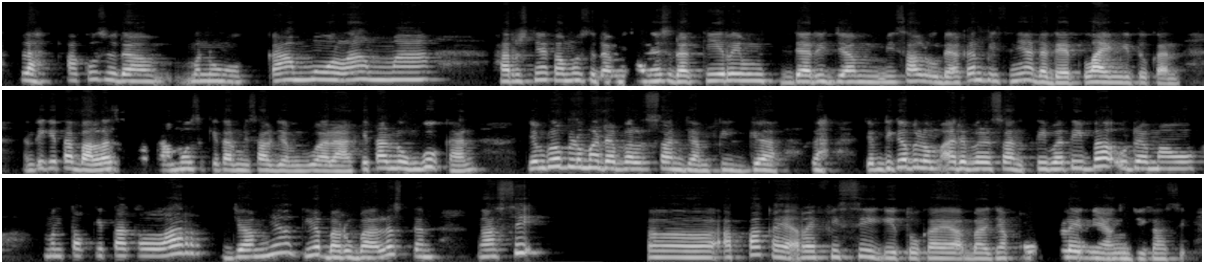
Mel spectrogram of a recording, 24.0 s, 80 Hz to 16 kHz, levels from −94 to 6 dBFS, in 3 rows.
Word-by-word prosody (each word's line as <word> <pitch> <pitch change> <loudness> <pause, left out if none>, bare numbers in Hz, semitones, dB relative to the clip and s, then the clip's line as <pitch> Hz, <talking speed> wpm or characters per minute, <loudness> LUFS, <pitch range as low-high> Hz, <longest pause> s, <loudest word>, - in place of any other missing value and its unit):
"Lah, 255 -2 +1
aku 275 +3 -7
sudah 255 -5 0 0.2
menunggu 245 -2 -3
kamu, 290 +3 0
lama, 300 +1 0 0.4
harusnya 245 +4 0
kamu 270 +1 +1
sudah 230 -3 0
misalnya 235 +2 -1
sudah 230 -1 +5
kirim 265 +1 +3 0.2
dari 230 +3 +3
jam" 225 -1 +3 0.2
misal 245 +3 0
udah 205 0 0
kan 280 +1 -1
biasanya 255 +2 -4
ada 220 - +3
deadline, 205 +2 +5
gitu 195 0 -7
kan. 170 - -2 0.3
Nanti 210 +5 -6
kita 275 0 +2
bales 235 +1 +5
ke 230 - -18
kamu 210 +4 -2
sekitar 225 -2 -1
misal 215 +1 0
jam 195 -2 -2
2.00, 200 +1 -1
nah, 185 - +2
kita 255 +3 +1
nunggu 270 +1 +2
kan, 200 +3 -3 0.3
jam 275 - +3
2.00, 340 - +7
belum 320 -2 +2
ada 280 - +4
balesan, 250 -1 +1
jam 210 -3 -1
3.00, 210 -1 -1 0.2
"Lah, 215 - -2 0.2
jam 230 - -1
tiga 310 +3 +3
belum 285 -2 +2
ada 270 0 +5
balesan," 250 -3 +1
tiba-tiba 260 +7 +3
udah 275 0 +1
mau 260 0 0 0.3
mentok 285 +1 -5
kita 290 0 -1
kelar, 295 +7 +3 0.2
jamnya, 265 - 0
dia 325 +3 +1
baru 245 0 +3
bales 235 +8 +3
dan 265 -3 -3 0.3
ngasih, 270 +10 -1 0.8
eee, 240 -1 +2
apa 250 +7 0
kayak 245 -8 0
revisi 240 +1 -2
gitu, 210 -1 -4
kayak 205 -1 0
banyak 205 +1 -3
komplain 230 +2 -1
yang 200 -3 -2
dikasih. 195 0 -6
250 Hz, 175 wpm, -24 LUFS, 220-275 Hz, 0.8 s, 2.00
